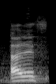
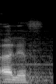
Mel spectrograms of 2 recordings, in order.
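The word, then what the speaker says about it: ألف: today is alif alif alif is pronounced like a in above when it carries a hamza alif is pronounced like a in care when it doesn't carry a hamza in arabic world can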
